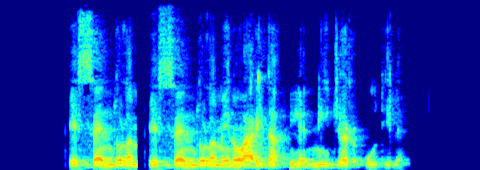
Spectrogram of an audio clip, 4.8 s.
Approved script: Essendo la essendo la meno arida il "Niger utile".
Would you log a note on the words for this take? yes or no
no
